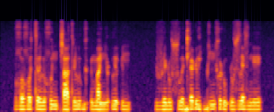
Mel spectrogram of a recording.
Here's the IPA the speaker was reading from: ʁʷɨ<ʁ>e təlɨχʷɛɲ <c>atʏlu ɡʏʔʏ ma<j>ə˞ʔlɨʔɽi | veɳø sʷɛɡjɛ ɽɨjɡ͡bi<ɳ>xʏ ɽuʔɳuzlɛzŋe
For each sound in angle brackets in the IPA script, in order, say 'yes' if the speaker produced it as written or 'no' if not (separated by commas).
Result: no, yes, no, no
